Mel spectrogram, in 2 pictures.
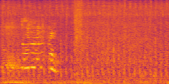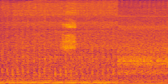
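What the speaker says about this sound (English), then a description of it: "I was wondering, wow, helicopter, that looks amazing." A helicopter flies overhead in American Truck Simulator, its steady rotor thrum running throughout at moderate loudness while a person talks over it.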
